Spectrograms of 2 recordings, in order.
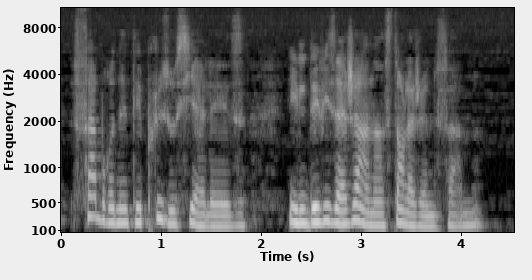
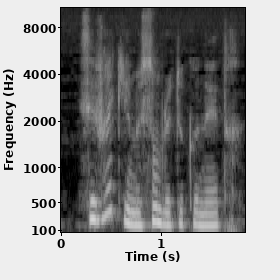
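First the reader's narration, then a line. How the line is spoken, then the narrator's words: Murmured. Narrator (French): murmura-t-il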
